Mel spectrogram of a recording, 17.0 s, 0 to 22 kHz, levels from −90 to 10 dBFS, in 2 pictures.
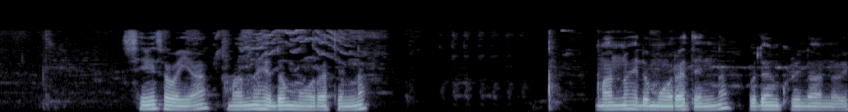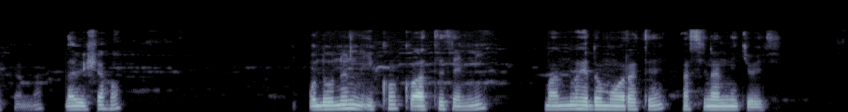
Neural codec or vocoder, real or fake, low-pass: none; real; 7.2 kHz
